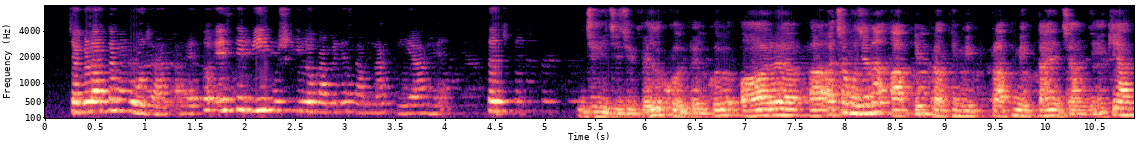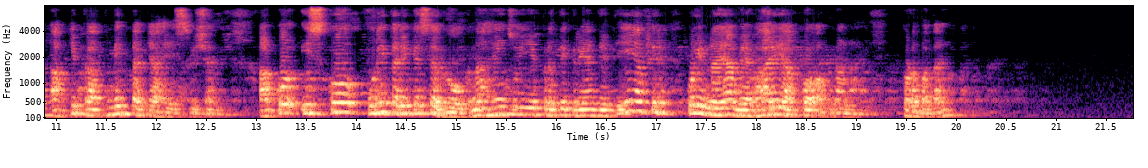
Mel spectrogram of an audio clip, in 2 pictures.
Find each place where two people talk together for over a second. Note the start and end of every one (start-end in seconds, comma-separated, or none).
none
